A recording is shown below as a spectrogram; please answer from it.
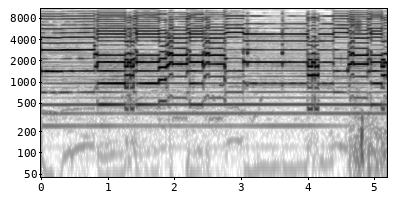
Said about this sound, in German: Aber wir können mal ganz kurz reinhören, wie überhaupt ein Dudelsack klingt.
